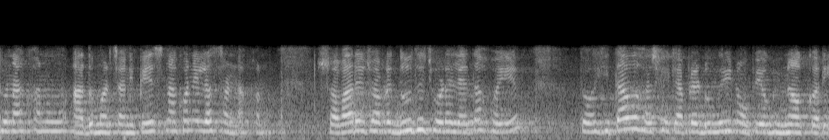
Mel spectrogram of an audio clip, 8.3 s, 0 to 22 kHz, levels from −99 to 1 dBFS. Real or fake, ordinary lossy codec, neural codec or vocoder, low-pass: real; Opus, 16 kbps; none; 5.4 kHz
